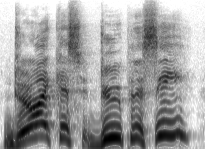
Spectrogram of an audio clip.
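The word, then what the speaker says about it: Dricus du Plessis: have the new Champion drus dupy the S is silent and I like I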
